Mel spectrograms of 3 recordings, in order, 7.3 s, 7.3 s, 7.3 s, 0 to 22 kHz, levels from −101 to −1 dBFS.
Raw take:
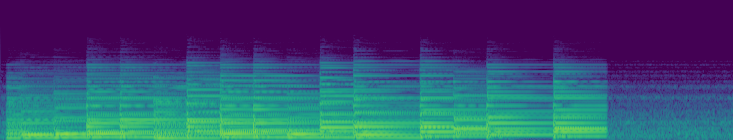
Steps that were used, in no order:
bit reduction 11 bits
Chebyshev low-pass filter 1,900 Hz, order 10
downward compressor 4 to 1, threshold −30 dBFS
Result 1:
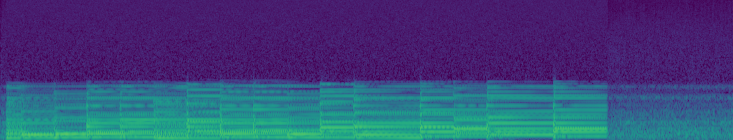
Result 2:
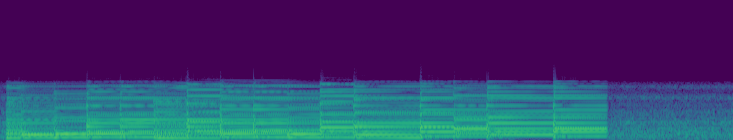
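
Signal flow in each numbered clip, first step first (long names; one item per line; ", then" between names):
Chebyshev low-pass filter, then downward compressor, then bit reduction
bit reduction, then Chebyshev low-pass filter, then downward compressor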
